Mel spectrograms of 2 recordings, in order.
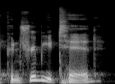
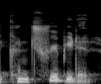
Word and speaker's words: contributed: we see with contributed the T before the Ed is between vowels so it's a fast D we don't say contributed we say contributed contributed he contributed to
